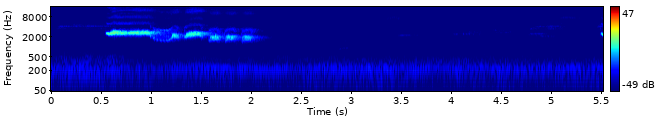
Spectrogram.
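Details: Orange-headed thrush singing in the lively, drawn-out gacor teler style: one burst of rich, warbled and slurred phrases lasting about a second and a half, falling slightly at the end, then quiet with a faint low hum.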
